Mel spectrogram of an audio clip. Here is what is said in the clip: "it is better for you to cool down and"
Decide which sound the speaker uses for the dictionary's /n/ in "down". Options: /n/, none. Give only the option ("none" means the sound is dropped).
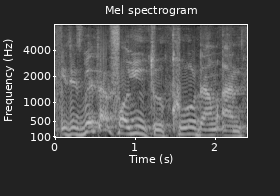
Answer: /n/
